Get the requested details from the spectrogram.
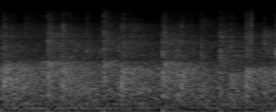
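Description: A show audience applauds the host venue, Stillwater Company, steadily: dense overlapping claps form a bright, hissy wash that holds at an even loudness with small swells throughout the short burst, with no voices heard.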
